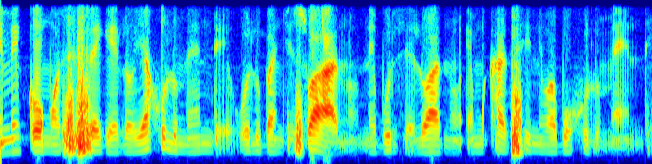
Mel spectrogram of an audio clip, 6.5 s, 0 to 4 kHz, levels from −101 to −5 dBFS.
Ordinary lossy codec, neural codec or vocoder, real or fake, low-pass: none; none; real; 3.6 kHz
